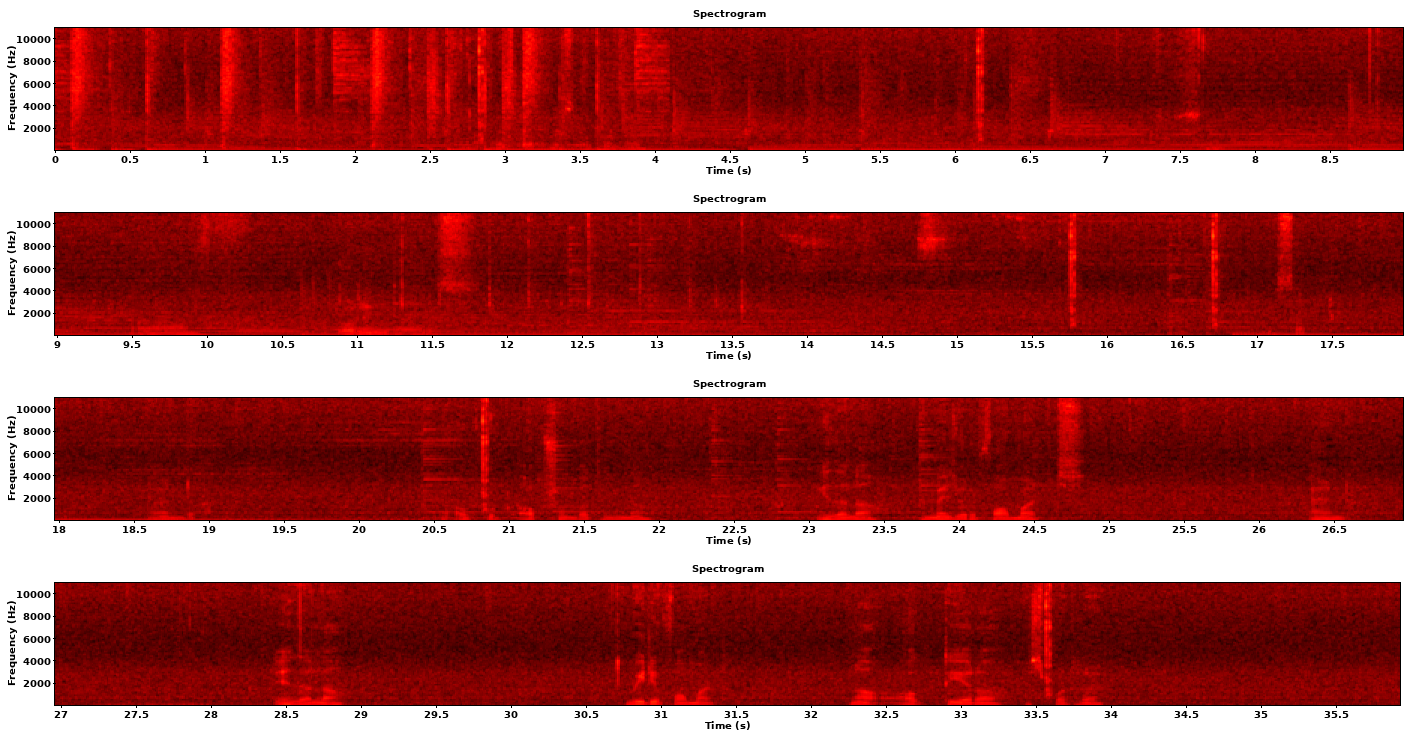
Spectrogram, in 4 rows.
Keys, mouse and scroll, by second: 16.5 click, 20.5 click.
